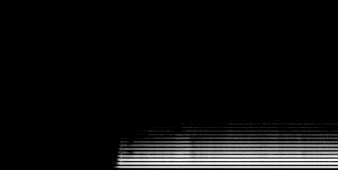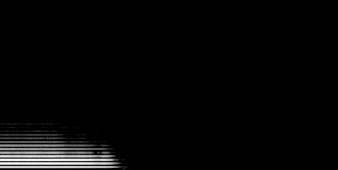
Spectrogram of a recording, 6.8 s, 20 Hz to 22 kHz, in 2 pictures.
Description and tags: Trumpet - Asharp4
Part of the Good-sounds dataset of monophonic instrumental sounds.
instrument::trumpet
note::Asharp
octave::4
midi note::58
good-sounds-id::2865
